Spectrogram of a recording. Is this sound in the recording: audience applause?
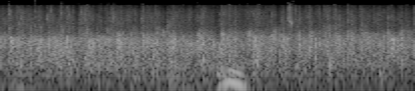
yes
